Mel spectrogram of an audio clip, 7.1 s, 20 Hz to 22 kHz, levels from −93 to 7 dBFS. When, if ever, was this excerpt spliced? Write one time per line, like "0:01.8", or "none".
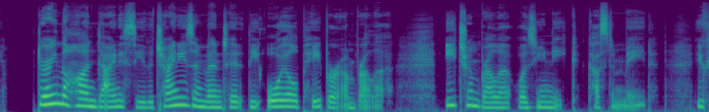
0:04.3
